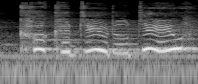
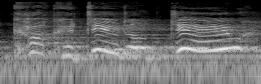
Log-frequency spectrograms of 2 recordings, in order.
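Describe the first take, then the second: First: Loud, higher rooster call; rooster crow. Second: Loud, higher cock-a-doodle-doo crowed like a rooster. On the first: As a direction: crow along with the children. Children repeat animal noises. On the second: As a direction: crow it out for the kids. Reading farm book, rooster speaks. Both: Acted.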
